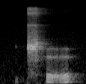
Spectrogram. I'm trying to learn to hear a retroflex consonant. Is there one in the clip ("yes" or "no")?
yes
